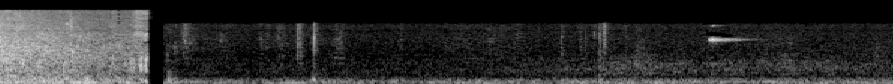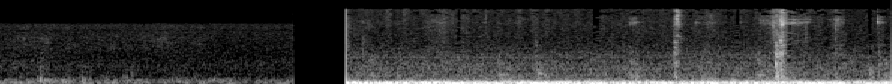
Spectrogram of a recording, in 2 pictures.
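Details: Low indoor rumble with brief handling thumps and abrupt cuts, then louder broadband noise; no animal voice stands out.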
